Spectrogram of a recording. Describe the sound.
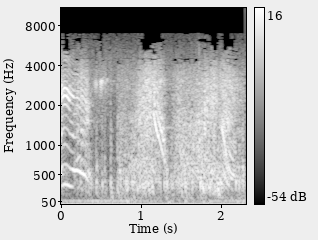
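Gunfire aimed at riders on a trail cracks out in a dense, loud, continuous mix, with several shots landing over other layered sounds.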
